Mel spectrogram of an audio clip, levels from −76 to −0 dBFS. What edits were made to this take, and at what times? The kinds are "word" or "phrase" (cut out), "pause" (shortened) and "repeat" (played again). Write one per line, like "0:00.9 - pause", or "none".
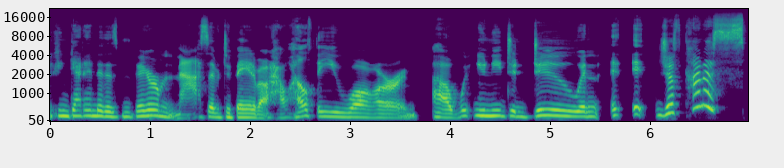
0:03.7 - pause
